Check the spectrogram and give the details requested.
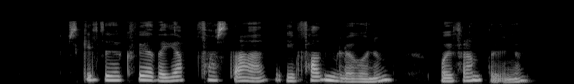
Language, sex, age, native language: Icelandic, female, 60-69, Icelandic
